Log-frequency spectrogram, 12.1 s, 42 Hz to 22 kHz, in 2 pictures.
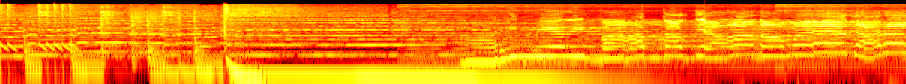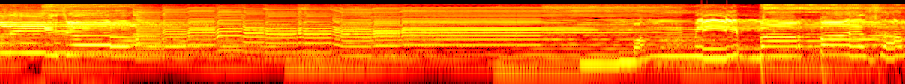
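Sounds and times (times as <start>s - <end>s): reedy wind instrument melody: 0.0s - 4.6s, 6.6s - 10.8s
held low drone: 1.5s - 4.6s.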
